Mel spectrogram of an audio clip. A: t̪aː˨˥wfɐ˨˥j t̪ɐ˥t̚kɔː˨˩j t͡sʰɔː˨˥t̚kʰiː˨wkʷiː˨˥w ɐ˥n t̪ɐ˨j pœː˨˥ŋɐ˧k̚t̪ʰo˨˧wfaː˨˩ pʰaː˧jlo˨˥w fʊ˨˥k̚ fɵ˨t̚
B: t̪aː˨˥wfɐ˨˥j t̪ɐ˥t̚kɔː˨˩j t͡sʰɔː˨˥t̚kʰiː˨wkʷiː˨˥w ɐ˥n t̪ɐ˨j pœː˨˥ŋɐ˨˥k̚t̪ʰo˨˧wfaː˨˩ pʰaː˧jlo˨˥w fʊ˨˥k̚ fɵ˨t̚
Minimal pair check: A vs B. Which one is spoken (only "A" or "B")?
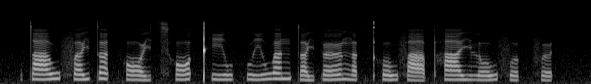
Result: B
